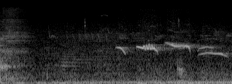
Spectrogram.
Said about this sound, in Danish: I kan høre fuglene synge. Der er buske, planter og udsigt.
